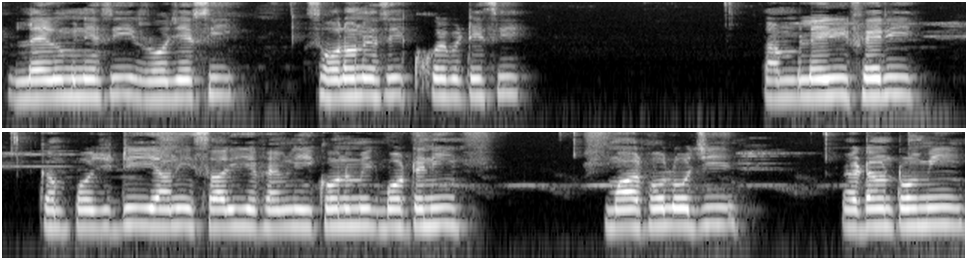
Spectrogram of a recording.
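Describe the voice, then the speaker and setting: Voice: mid-range voice, dark tone. A teacher on a video channel reads out an exam syllabus topic by topic and stops to point out mistakes in it. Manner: lists topics one by one, stopping to correct errors. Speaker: YouTube teacher.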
